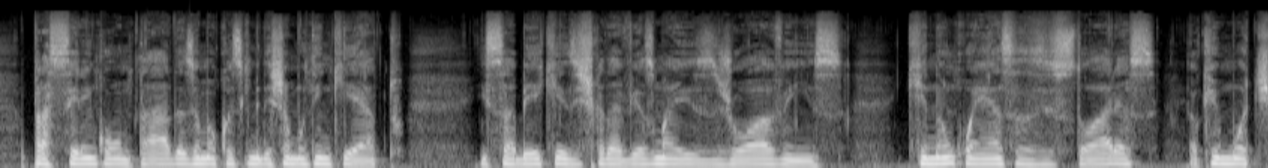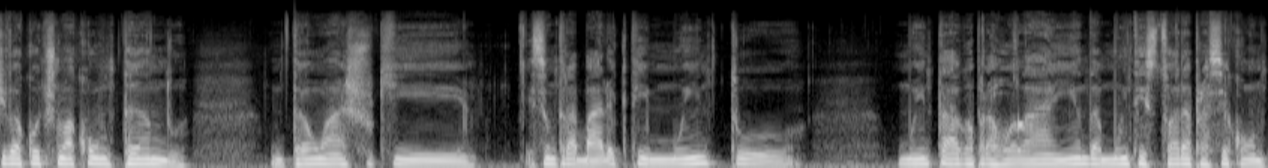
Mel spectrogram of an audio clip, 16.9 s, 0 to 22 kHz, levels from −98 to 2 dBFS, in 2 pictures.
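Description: A compressed frame with flipped bits reached the decoder, which played it anyway, at 15.24 to 15.27 s of the speech: a corrupt frame decoded. Misread gains and codes put energy at wrong frequencies for roughly one frame, giving a short blip with its error peaking near -15 dBFS.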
